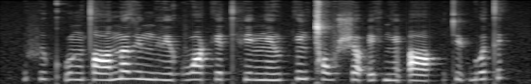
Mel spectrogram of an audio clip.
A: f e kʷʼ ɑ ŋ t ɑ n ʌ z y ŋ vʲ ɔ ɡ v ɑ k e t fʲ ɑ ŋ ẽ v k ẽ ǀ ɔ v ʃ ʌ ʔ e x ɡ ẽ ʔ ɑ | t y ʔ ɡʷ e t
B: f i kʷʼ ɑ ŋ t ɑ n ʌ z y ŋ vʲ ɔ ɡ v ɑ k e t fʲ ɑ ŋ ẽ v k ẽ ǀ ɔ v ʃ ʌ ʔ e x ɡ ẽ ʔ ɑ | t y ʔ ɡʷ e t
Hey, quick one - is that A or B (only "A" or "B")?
B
